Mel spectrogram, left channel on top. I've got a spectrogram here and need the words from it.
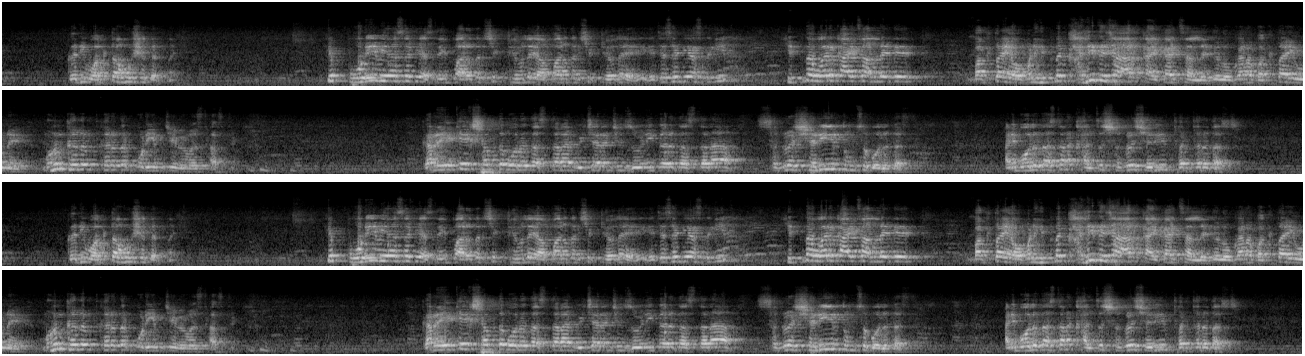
कधी वक्ता होऊ शकत नाही. हे पोडियम यासाठी असतं, हे पारदर्शक ठेवलंय अपारदर्शक ठेवलंय याच्यासाठी असतं की हितनं वर काय चाललंय ते बघता यावं, पण हितनं खाली त्याच्या आत काय काय चाललंय ते लोकांना बघता येऊ नये, म्हणून खरं तर पोडियमची व्यवस्था असते. कारण एक एक शब्द बोलत असताना, विचारांची जुळणी करत असताना सगळं शरीर तुमचं बोलत असतं, आणि बोलत असताना खालचं सगळं शरीर थरथरत असतं.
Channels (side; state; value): both; normal; correlation 0.75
